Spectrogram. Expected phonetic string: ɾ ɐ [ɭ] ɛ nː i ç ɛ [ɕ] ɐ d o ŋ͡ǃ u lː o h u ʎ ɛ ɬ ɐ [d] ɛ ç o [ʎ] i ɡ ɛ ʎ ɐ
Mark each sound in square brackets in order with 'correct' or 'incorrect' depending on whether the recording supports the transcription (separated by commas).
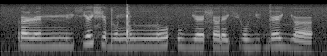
correct, correct, incorrect, correct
